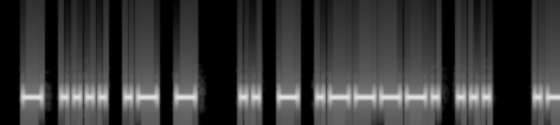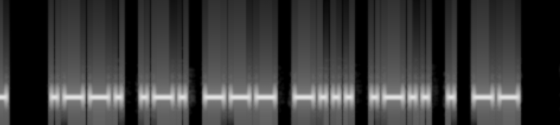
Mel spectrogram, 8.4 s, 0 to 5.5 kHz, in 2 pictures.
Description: Morse code, heard as a keyed tone, about 25 wpm, 600 Hz. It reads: THAT IT'S A PROBLEM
